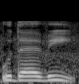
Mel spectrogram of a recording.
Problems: background sounds at intervals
